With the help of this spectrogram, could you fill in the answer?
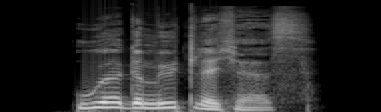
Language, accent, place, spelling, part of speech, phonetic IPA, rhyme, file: German, Germany, Berlin, urgemütliches, adjective, [ˈuːɐ̯ɡəˈmyːtlɪçəs], -yːtlɪçəs, De-urgemütliches.ogg
- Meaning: strong/mixed nominative/accusative neuter singular of urgemütlich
